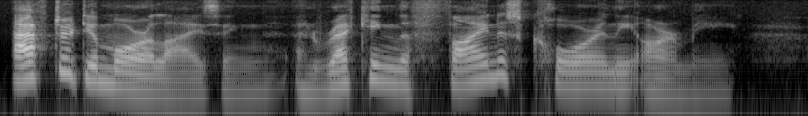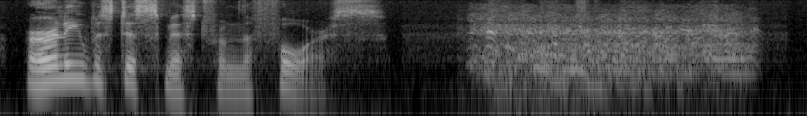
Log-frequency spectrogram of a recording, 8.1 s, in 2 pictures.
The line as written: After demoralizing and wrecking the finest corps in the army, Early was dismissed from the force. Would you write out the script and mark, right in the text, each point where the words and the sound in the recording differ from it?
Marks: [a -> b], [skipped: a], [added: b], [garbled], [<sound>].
After demoralizing and wrecking the finest corps in the army, Early was dismissed from the force. [laugh]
